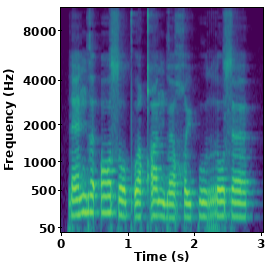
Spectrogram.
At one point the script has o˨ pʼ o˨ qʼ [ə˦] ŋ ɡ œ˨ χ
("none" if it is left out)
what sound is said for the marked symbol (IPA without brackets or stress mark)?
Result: œ˦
